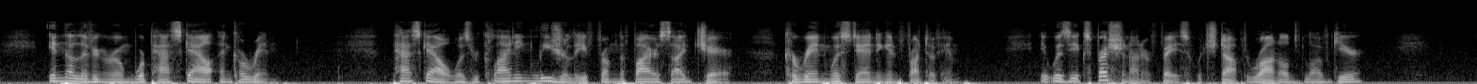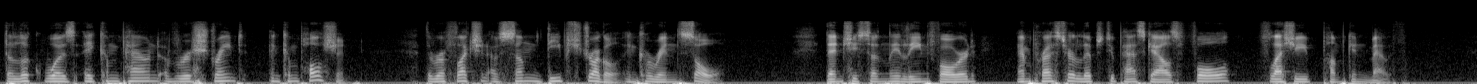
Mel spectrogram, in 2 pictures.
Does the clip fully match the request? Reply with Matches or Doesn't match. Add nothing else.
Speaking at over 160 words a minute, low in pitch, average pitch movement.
Doesn't match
